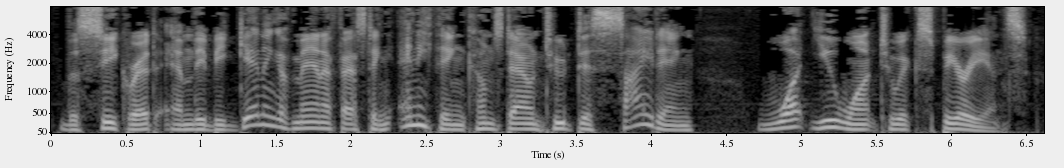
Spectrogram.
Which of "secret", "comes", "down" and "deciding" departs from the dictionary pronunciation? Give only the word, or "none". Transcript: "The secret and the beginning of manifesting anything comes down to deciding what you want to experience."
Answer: none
